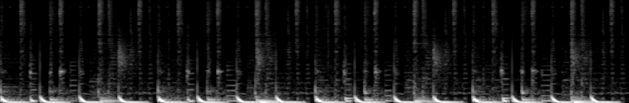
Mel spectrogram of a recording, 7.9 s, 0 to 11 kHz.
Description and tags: Linearity Beat Part 09 by DSQT 122Bpm
This is a simple techno loop targeting mainly DJs and part of a construction pack. Use it with the other parts inside the pack to get a full structured techno track.
house, dj, techno, tech, synths, music, constructionkit, songpart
